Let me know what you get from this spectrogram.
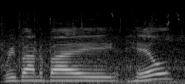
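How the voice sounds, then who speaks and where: A man's voice: high-pitched, extremely slow, a crowd in the background, noisy background. A man streaming casual play-by-play of a basketball game.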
